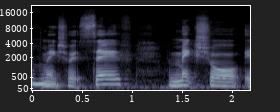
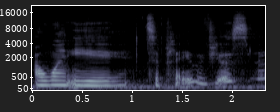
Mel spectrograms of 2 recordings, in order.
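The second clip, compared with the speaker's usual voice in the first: seductive, sexy voice, quieter; 7 dB quieter than usual. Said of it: "Let's hear your best sexy voice".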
